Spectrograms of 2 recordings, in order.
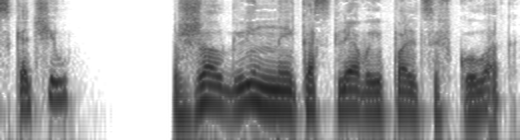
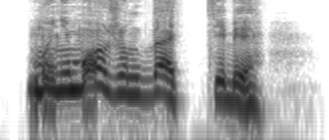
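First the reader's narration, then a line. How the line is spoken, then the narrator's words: Pleading. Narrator (Russian): взмолился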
